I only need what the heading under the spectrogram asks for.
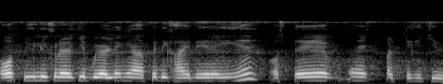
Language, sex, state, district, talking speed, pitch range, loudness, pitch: Hindi, male, Bihar, Darbhanga, 230 wpm, 160-175 Hz, -18 LUFS, 170 Hz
